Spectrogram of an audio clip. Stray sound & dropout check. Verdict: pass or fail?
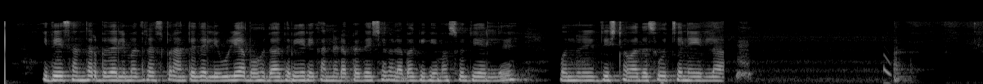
fail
